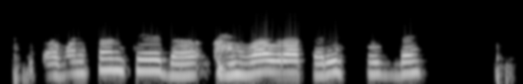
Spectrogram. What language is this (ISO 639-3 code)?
pus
